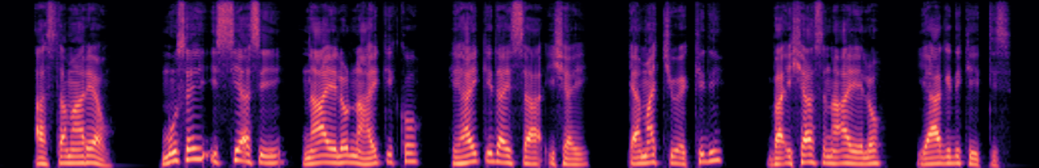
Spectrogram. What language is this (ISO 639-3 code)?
gof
